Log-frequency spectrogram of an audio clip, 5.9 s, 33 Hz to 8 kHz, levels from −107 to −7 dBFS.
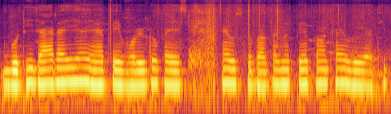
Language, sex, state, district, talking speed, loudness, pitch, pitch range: Hindi, male, Haryana, Rohtak, 175 wpm, -16 LUFS, 140 Hz, 135-145 Hz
